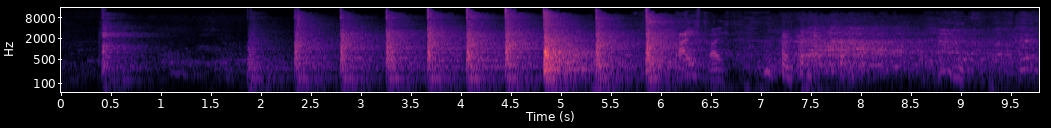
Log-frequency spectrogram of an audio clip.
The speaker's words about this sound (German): Jetzt kommt der erste Hammer. Schlagt mal bitte die erste These sozusagen heute an die Tür der Schlosskirche zu Hohenhorst.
